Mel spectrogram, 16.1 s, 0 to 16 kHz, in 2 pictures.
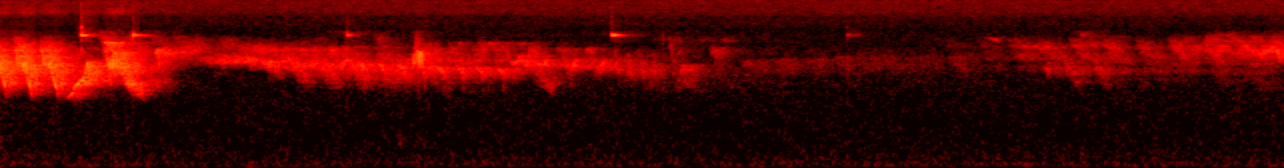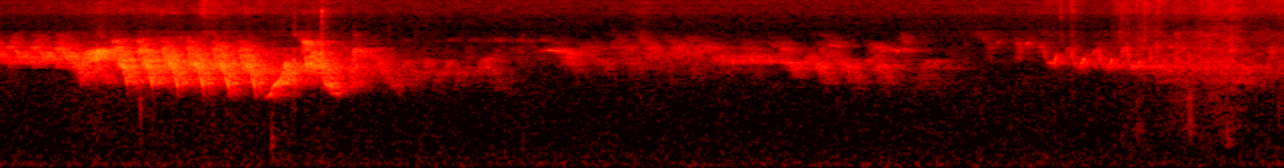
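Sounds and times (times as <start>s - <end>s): small songbirds singing: 0.0s - 16.0s.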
